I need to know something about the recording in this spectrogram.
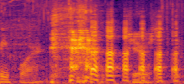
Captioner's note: both chuckling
